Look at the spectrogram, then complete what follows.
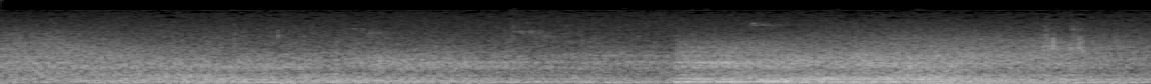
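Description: Outdoor traffic noise, with a louder low rumble, like a vehicle going by, that swells up a little past the midpoint and fades out about two seconds later.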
